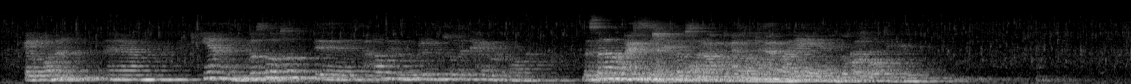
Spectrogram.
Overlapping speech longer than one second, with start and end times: 6.8-8.8

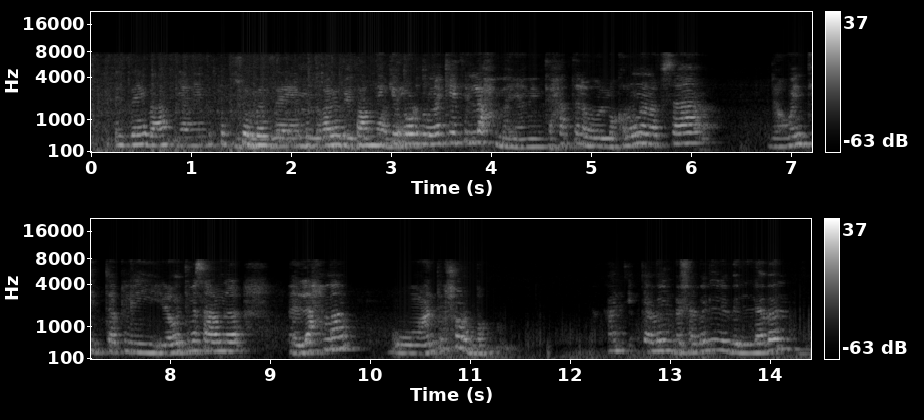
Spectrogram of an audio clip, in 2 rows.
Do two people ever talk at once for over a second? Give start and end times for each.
1.5-3.2

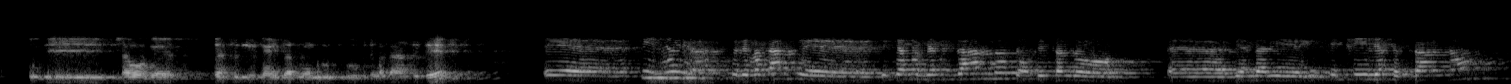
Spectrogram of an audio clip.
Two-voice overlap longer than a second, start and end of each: none

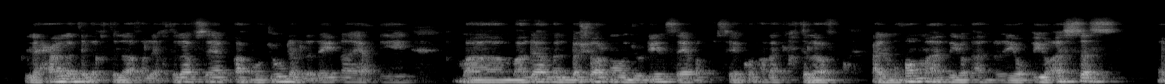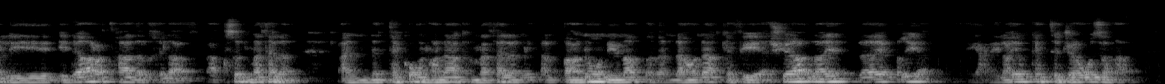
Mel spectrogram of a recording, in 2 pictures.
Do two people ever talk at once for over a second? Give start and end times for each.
none

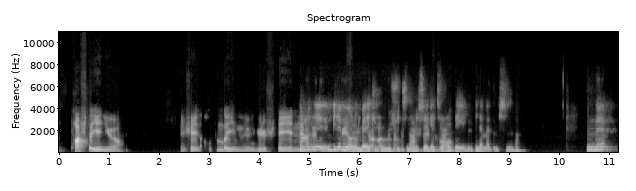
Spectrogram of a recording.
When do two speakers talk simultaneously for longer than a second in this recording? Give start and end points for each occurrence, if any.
5.6-7.9

